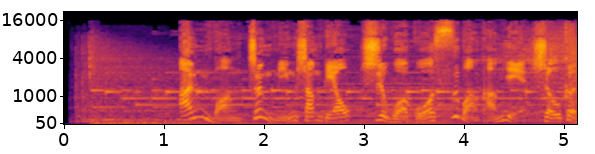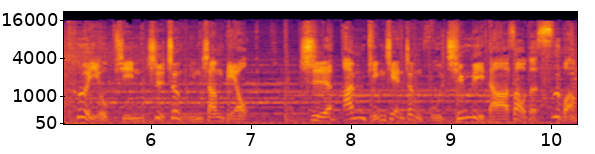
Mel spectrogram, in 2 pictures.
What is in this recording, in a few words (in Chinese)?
男 品牌宣传 证明商标; 安网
